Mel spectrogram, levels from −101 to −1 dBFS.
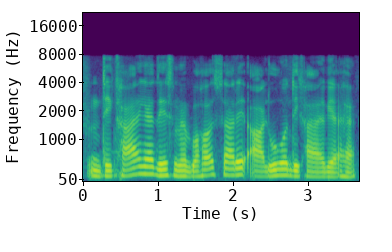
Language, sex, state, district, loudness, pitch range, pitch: Hindi, male, Jharkhand, Garhwa, -14 LUFS, 120-145 Hz, 130 Hz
